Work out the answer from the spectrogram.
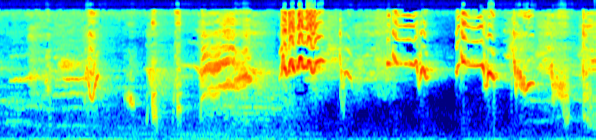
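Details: Young black-winged myna pouring out continuous song, meant as a lure for training other birds: mixed grating squawks, rough buzzy phrases and brief whistled notes.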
